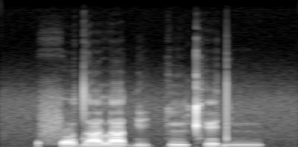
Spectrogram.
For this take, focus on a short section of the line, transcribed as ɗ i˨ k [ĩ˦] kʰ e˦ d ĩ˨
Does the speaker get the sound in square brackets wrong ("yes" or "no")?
no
